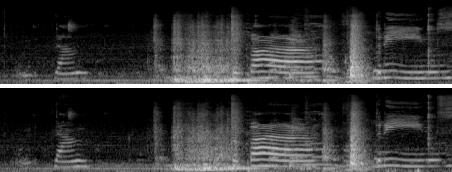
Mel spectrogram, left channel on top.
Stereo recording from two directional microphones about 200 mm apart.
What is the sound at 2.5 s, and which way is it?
Speech, 30° right (ahead or behind).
